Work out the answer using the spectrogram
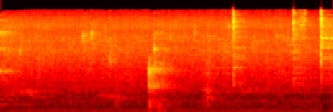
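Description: Lemongrass paste frying in hot oil in a wok, with a steady sizzle. A couple of short knocks of the spoon and spatula against the wok, one about two seconds in and another near the end.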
